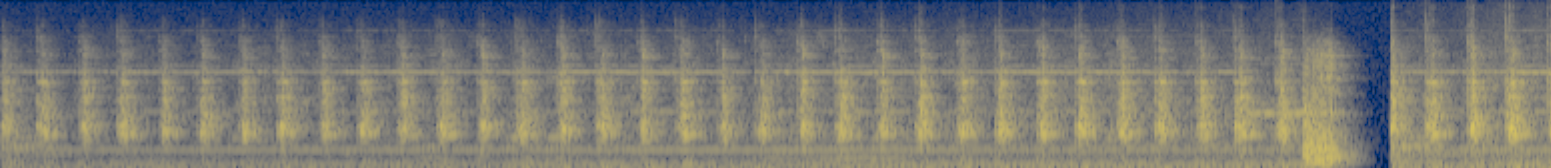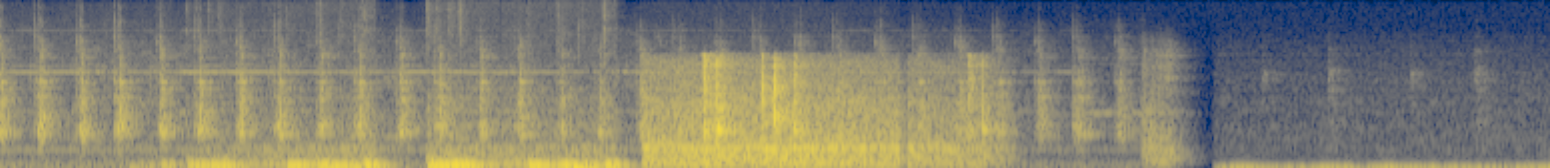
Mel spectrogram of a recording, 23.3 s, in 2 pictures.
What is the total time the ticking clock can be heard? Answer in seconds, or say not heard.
23 s.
